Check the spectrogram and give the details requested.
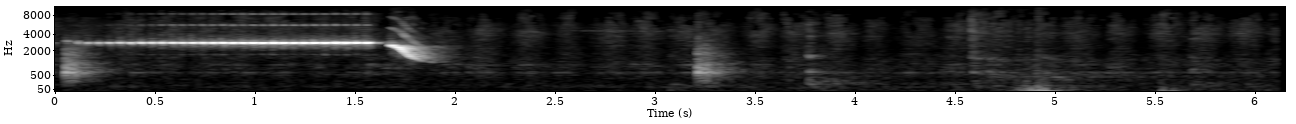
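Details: Common iora (sirtu, cipoh) song used to draw replies from silent birds: a long, steady, high buzzing trill lasting over a second and a half, ending in a steep downward slur, followed by knocks and handling noise.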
